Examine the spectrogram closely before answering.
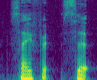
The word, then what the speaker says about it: Seyfried: Seyfried.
